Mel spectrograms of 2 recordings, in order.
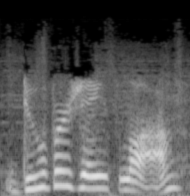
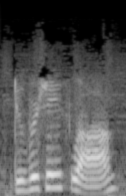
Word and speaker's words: Duverger: Because of something called Duverger's law, and that's spelled D-U-V-E-R-G-E-R, Duverger's law, this structure always results in a strong two-party system.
